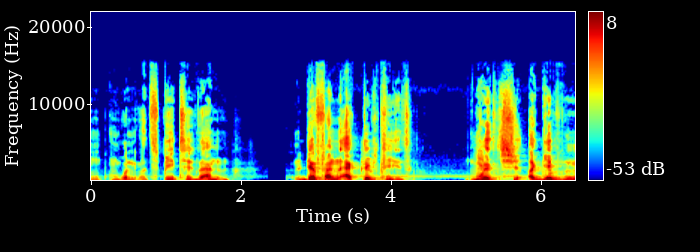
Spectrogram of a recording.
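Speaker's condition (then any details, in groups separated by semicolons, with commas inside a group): Paraplegia with essential tremor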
